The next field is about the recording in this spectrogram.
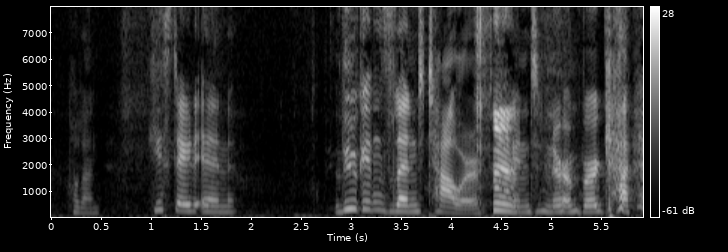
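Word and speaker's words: Luginsland: He stayed in Lugensland Tower in Nuremberg. It looks like Lugs Island, but it's Lugensland.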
